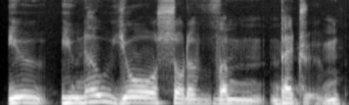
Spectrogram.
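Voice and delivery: slow, hesitant and halting. A narrator's reading. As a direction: stumble over it slowly. Hesitant character.

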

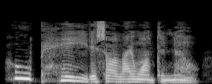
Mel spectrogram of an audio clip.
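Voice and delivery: ordinary delivery, nothing marked

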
